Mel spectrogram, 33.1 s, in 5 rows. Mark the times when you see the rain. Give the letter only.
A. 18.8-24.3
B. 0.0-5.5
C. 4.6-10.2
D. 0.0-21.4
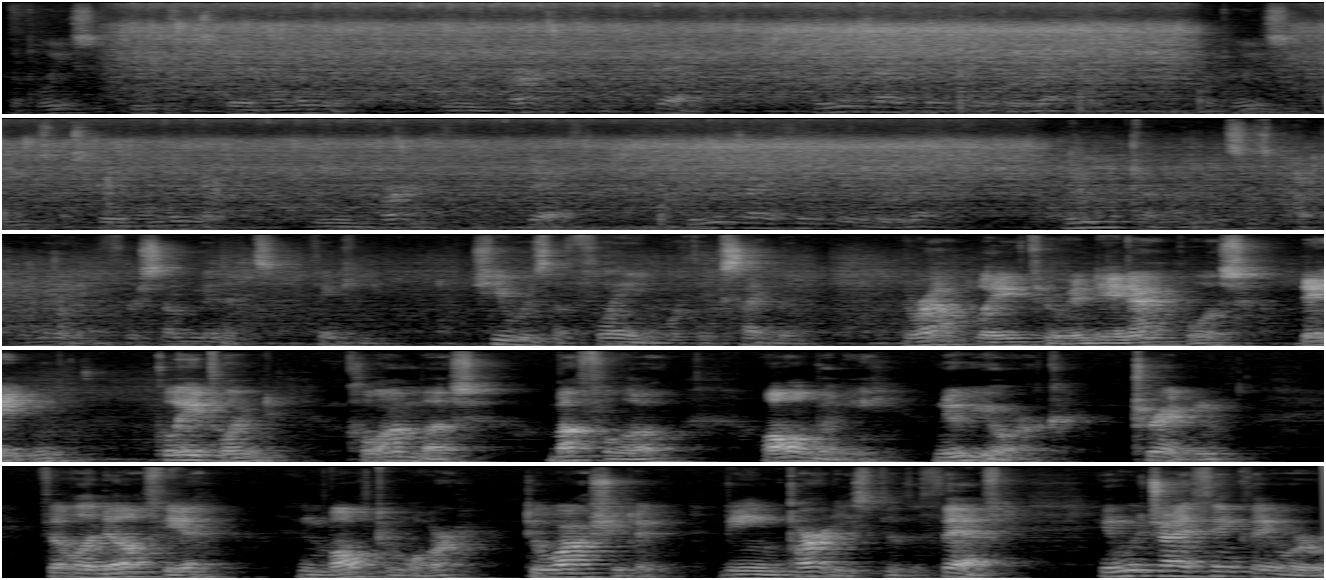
D.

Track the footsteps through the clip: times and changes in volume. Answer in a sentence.
You can hear the footsteps from 4.6 to 10.2 s, at a steady volume.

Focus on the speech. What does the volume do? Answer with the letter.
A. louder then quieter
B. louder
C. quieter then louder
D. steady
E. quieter
B.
